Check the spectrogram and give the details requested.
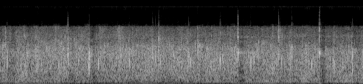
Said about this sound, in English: Clap for him.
